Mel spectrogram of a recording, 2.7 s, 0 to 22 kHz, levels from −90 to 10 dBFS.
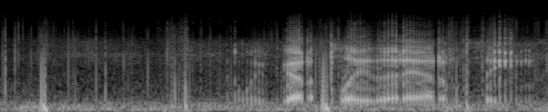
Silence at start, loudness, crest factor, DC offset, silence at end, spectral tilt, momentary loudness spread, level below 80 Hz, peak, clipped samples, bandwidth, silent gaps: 0 s; -24 LUFS; 22 dB; under 0.1%; 0 s; -5.5 dB/octave; 15 LU; -42 dBFS; -4 dBFS; under 0.1%; 11.5 kHz; none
